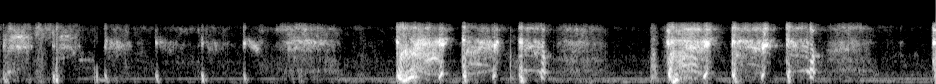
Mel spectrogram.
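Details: An adult's coughing fit: repeated harsh, forceful coughs in clusters with strained breaths between, leaving them physically drained and in pain.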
